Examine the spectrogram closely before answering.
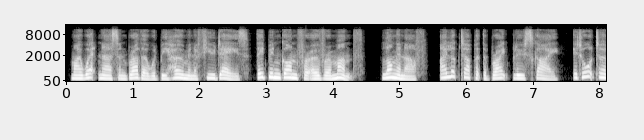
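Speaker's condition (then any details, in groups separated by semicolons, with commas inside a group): No condition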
